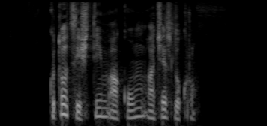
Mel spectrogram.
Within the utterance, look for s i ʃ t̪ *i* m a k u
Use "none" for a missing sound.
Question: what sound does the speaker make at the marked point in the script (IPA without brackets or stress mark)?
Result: i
